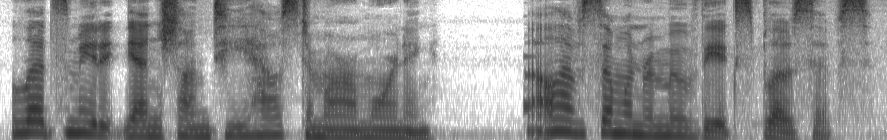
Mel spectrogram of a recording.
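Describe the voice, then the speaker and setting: An actress playing a shrewd, confident intelligence agent in a video game, speaking in a composed, lightly mocking way. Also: female voice, on the low side, expressive, a little fast, a little mellow, no room sound, natural voice. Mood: calm, assured. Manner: composed, teasing, pointed.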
